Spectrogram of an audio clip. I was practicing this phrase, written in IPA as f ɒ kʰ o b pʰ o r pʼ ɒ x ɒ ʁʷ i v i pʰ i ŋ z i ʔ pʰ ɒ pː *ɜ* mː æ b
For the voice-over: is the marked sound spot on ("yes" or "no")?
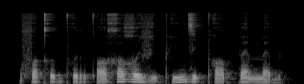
no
